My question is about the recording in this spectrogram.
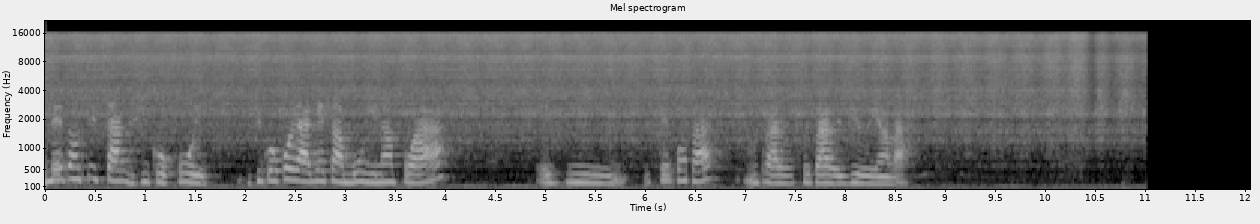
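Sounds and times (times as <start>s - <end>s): pot hissing on stove: 0.0s - 11.0s.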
